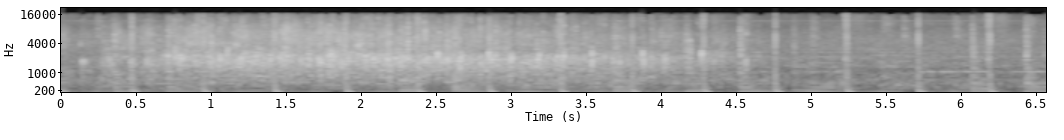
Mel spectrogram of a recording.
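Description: Audience applause over electronic dance music with a steady kick-drum beat about twice a second. The clapping swells just after the start and fades out after about four seconds, while the music runs on.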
